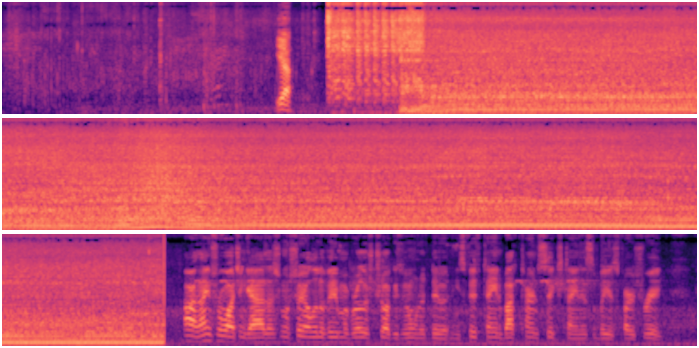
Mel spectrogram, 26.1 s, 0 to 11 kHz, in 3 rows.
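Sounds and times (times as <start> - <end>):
engine starter cranking: 4.1 - 5.6
car engine idling: 4.1 - 19.4
engine revving: 4.1 - 19.4.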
